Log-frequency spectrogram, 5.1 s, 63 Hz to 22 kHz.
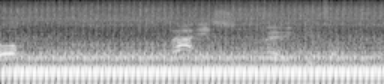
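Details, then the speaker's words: First start of a Rover 25 after a full K-series four-cylinder rebuild, no exhaust system fitted: loud, deep open drone at idle with an even, steady beat and no knocks or misfires; running smoothly. "okay that was slick that sounds so smooth it's good to hear it's firing on"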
